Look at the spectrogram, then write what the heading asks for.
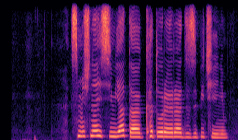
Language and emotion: Russian, positive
